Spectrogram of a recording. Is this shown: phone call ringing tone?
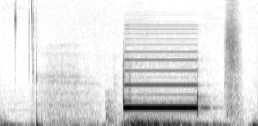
yes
